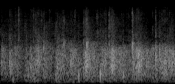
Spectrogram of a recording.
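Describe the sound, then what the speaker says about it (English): Audience applause for a climate panel's speakers at a public event, steady clapping from a room full of people holding at moderate loudness throughout with brief swells, no voices over it. "Please join me in giving these panelists a round of applause."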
